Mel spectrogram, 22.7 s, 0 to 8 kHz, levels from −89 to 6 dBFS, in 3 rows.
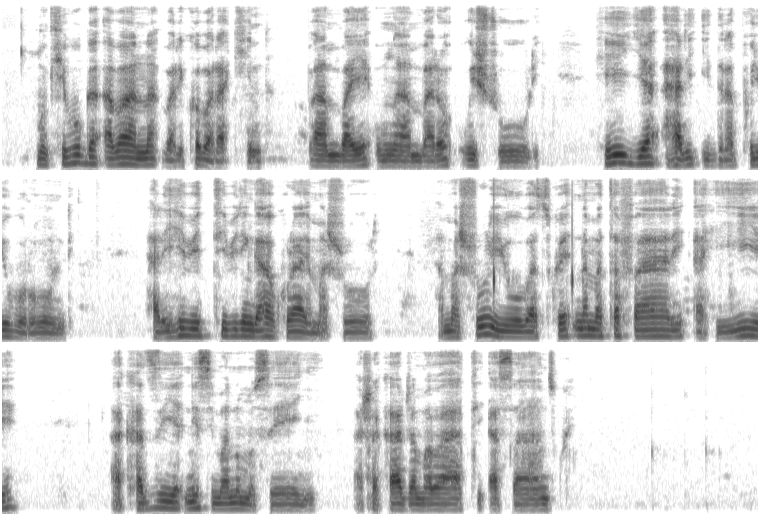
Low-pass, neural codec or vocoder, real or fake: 7.2 kHz; none; real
